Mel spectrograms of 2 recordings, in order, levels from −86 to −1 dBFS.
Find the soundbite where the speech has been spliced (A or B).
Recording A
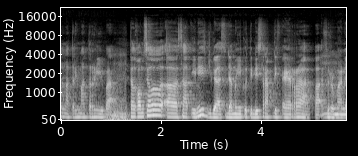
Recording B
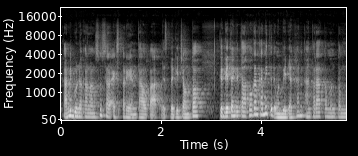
A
